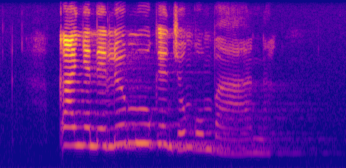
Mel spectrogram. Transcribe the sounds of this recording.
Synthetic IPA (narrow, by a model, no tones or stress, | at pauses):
k̬aɲɛnɛlwemuk̬ɛnd͡ʒʱɛŋɡʱom̩ɓaːna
